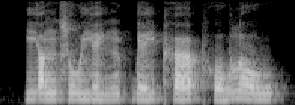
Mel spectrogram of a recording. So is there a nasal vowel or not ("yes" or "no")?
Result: no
